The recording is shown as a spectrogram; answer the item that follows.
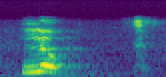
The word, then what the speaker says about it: looked: And the next part is about ed sound as T. Okay. Looked. Look. Looked. Looked. Looked. Mình không cần phát âm cái mình không cần phát âm cái từ K ở đây ha. Mình chỉ cần phát âm T thôi.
